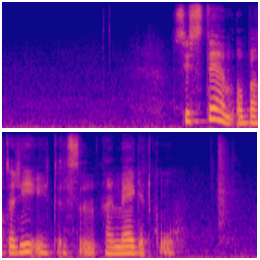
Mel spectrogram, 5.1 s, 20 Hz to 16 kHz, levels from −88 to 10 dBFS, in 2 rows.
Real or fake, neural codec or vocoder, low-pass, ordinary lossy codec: fake; codec, 44.1 kHz, 3.4 kbps, Pupu-Codec; 14.4 kHz; AAC, 64 kbps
